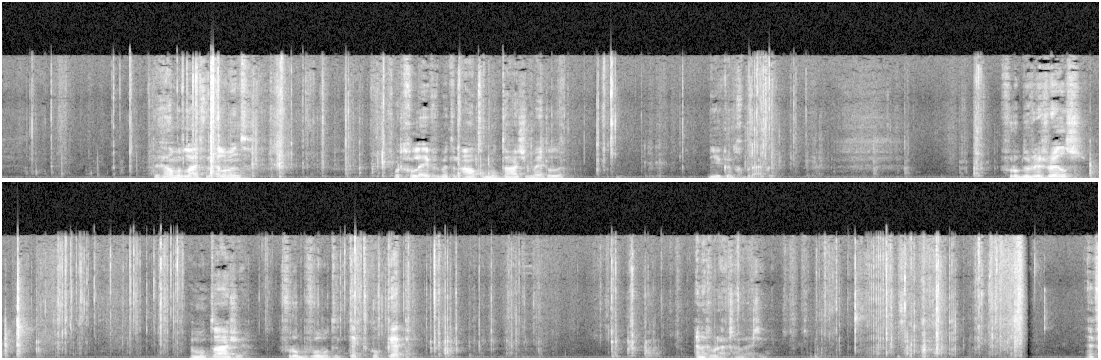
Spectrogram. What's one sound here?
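A plastic blister pack crinkles and clicks as hands open it.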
